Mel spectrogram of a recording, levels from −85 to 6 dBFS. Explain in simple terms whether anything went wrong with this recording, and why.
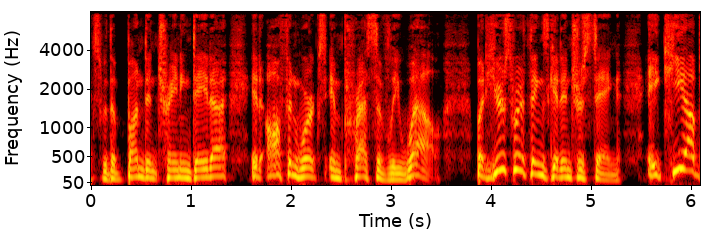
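Nothing went wrong: no dropouts, glitches or other technical faults can be heard anywhere in this recording.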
